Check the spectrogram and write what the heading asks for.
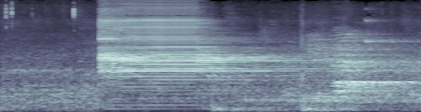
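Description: Gym scoreboard buzzer sounding once for about a second, cutting in and out sharply: the signal that ends a timeout. A basketball bounces on the hardwood floor in the second half.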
